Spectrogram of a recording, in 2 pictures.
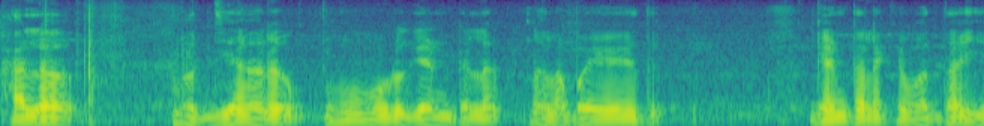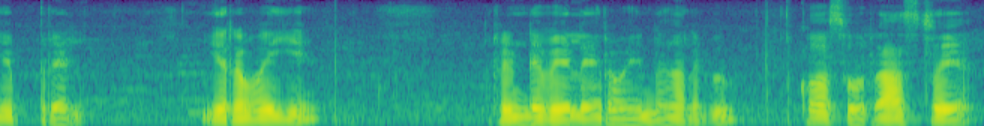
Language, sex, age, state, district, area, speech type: Telugu, male, 60+, Andhra Pradesh, N T Rama Rao, urban, read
